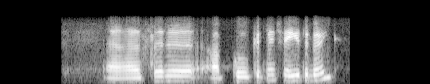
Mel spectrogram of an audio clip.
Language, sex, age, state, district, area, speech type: Hindi, male, 18-30, Madhya Pradesh, Seoni, urban, conversation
